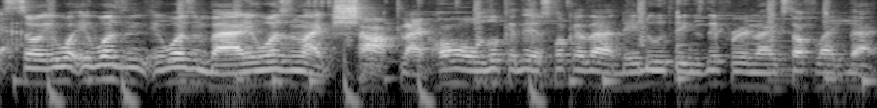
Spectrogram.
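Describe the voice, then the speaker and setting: With music playing behind him, a man speaks in a Jamaican accent at medium pitch, his intonation fairly even and his moderate pace broken by hardly any pauses. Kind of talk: casual talk to camera.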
